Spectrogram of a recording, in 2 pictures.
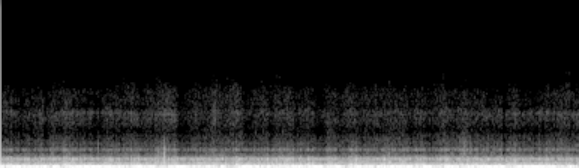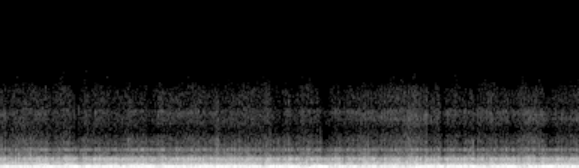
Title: EVO GP PRO humming noise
